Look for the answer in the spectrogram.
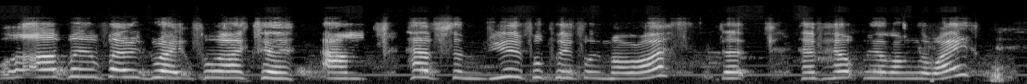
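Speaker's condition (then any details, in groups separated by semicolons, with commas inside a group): Cerebral palsy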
